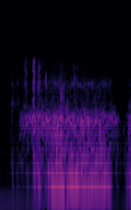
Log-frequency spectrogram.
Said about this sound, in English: Is someone sleeping or snoring? I'm thinking. Well, I'm not really snoring. I was maybe snoring a little bit.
